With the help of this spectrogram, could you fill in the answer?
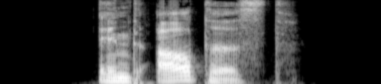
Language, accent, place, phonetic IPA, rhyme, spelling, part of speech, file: German, Germany, Berlin, [ɛntˈʔaːɐ̯təst], -aːɐ̯təst, entartest, verb, De-entartest.ogg
- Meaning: inflection of entarten: 1. second-person singular present 2. second-person singular subjunctive I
